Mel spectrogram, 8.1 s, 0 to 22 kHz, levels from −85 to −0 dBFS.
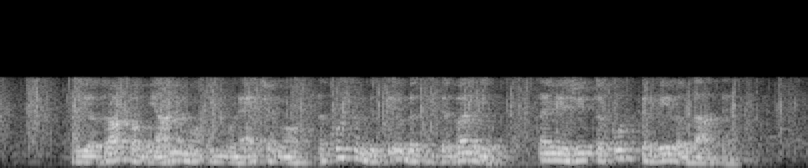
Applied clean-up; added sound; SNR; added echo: none; Applause; 11 dB; reverberation time 0.8 s.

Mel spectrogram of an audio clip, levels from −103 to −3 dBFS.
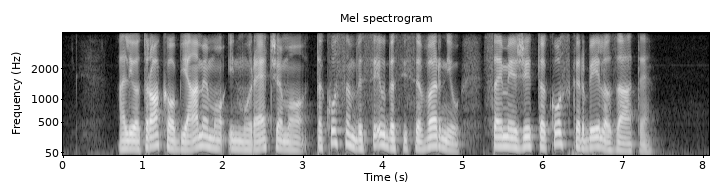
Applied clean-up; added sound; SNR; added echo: none; none; none; none.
